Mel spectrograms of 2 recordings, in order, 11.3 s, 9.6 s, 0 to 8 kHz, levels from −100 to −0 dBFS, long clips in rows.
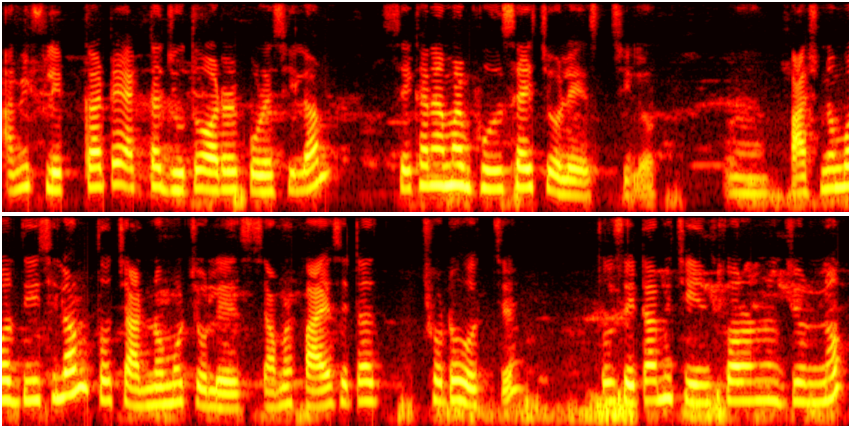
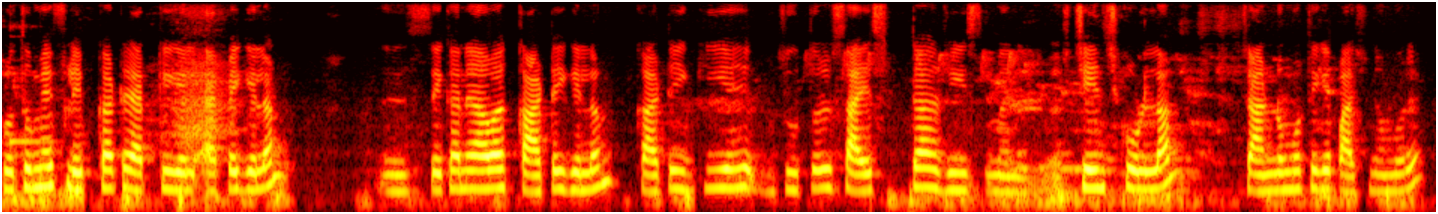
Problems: background sounds at intervals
